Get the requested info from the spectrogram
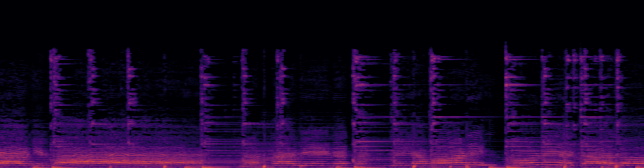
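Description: Kannada devotional bhajan: a singing voice over harmonium, with tabla strokes and the clink of small hand cymbals keeping time.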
